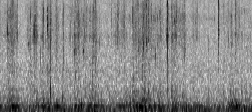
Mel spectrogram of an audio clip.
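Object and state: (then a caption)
Dry pine cones. Long painted nails and fingertips scratch and tap the scales of a small pile of dry, woody, hollow-scaled pine cones on a table. Quiet, dry crackling scrapes and bright clicky taps come in quick, uneven bursts, with a sharper tick near the end. A steady low hum runs underneath throughout.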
